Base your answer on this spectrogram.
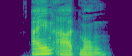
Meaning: inspiration (act of breathing in)
- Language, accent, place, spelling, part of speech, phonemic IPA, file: German, Germany, Berlin, Einatmung, noun, /ˈaɪ̯nˌaːtmʊŋ/, De-Einatmung.ogg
